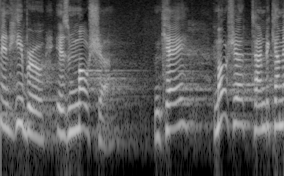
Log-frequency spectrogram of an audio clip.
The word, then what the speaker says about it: Moshe: name in Hebrew is Moshe okay Moshe time to come in for dinner okay not Moses that's Moshe is the Hebrew pronunciation of the name it is an inflection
